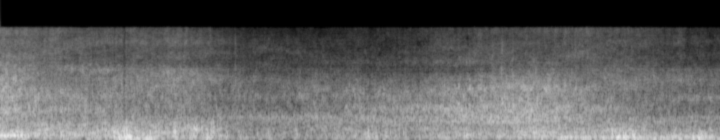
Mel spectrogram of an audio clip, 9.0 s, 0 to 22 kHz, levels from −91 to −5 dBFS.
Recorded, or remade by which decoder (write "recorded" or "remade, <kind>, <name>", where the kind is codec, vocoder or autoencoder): remade, codec, HILCodec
